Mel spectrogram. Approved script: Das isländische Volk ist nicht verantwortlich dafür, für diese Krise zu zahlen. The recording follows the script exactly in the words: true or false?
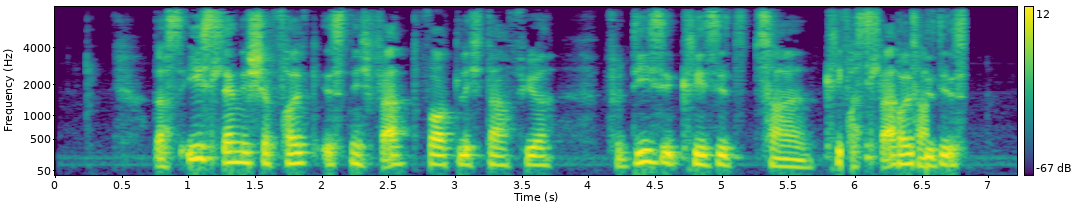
false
